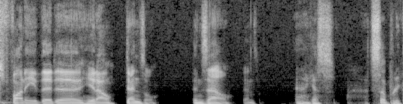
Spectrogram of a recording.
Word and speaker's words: Denzel: pronounced Denzel.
